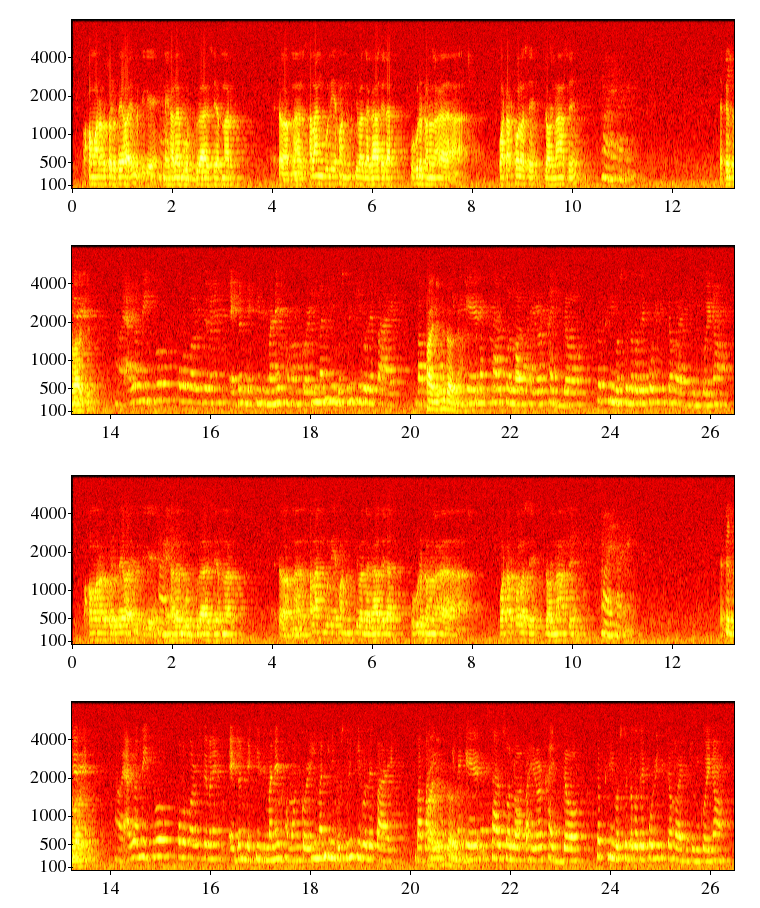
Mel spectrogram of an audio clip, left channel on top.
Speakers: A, on the left; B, on the right.
A: অসমৰ ওচৰতে হয়, গতিকে
B: হয়
A: মেঘালয়
B: হয়
A: বহুত ঘূৰা হৈছে। যে আপোনাৰ তো আপোনাৰ চালাং বুলি এখন কিবা জেগা আছে তাত বহুতো ধৰণৰ আহ। ৱাটাৰফল আছে, ঝৰ্ণা আছে।
B: হয় হয় হয়
A: তাতে
B: সিটোৱে।
A: যোৱা হৈছে
B: হয়, আৰু আমি এইটোও ক'ব পাৰো যে মানে এজন ব্যক্তি যিমানেই ভ্ৰমণ কৰে সিমানখিনি বস্তু শিকিবলৈ পায় বা
A: হয়
B: বাহিৰত
A: নিশ্চিতভাৱে
B: কেনেকে চাল চলন বাহিৰৰ খাদ্য চবখিনি বস্তুৰ লগতে পৰিচিত হয় নতুনকৈ ন।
